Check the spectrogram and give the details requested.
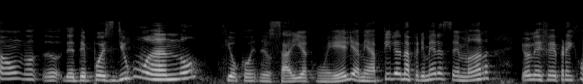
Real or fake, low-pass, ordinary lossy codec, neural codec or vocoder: fake; none; none; codec, 16 kHz, 2 kbps, X-Codec, WavLM features, trained on Multilingual LibriSpeech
